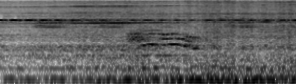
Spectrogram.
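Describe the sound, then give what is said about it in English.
A jet engine is started up for a bird-strike test and roars loudly and steadily, a high-pitched turbine whine riding over the deep rumble, while a man briefly speaks over the noise. “Fire it up, boys. Engines on. Engines on.”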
